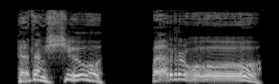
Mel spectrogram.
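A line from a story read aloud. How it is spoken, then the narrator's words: Roar. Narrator (Russian): взревел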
